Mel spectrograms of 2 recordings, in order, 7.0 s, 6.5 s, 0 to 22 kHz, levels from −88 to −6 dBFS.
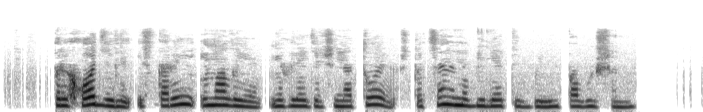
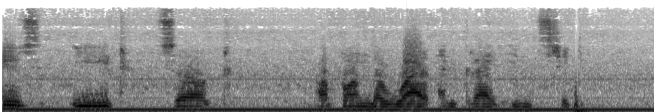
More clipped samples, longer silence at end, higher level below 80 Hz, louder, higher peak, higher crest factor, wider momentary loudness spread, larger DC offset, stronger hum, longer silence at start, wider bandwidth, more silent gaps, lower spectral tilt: neither; first, 0.7 s vs 0 s; second, -64 dBFS vs -32 dBFS; second, -20 LUFS vs -13 LUFS; about the same, -2 dBFS vs 0 dBFS; first, 18 dB vs 12 dB; first, 13 LU vs 10 LU; neither; neither; first, 0.55 s vs 0.05 s; second, 7.4 kHz vs 16.5 kHz; first, 3.57-3.63 s, 5.07-5.11 s, 5.63-5.67 s vs none; first, -8 dB/octave vs -5.5 dB/octave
